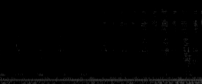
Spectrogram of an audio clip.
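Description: Faint scratching of a felt-tip pen scribbling quickly back and forth on paper while colouring in, growing a little louder after about a second.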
